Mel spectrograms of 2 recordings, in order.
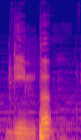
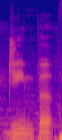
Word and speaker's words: GIMP: Allora, il software di questa settimana è GIMP, lo pronuncio all'inglese, in italiano si può pronunciare GIMP, però sarebbe scorretto.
